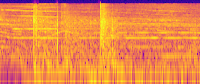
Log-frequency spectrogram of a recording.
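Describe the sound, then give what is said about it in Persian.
Fireworks going off: two sharp booming bursts about half a second apart, the second slightly stronger, over a steady tonal background. “آتیش بازی قشنگی با انداختی.”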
